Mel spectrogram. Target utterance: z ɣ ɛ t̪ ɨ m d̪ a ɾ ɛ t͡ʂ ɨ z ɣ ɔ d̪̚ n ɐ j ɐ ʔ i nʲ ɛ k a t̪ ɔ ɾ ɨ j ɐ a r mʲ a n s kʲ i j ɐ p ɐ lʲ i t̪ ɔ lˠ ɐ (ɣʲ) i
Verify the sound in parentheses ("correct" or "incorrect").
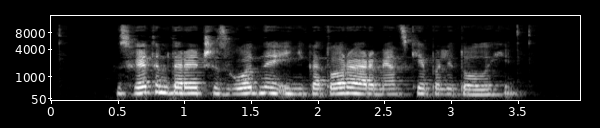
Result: correct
